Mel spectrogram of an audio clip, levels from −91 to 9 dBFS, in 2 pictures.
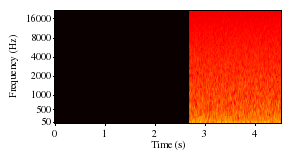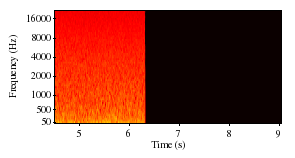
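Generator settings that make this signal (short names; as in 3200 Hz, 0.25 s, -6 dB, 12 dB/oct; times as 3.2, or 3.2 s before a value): noise pink, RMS -27.5 dBFS 3.63 s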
